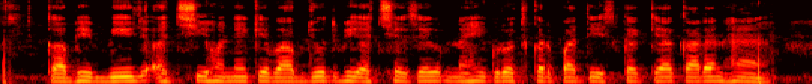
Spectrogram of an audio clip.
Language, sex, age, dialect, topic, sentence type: Magahi, male, 25-30, Western, agriculture, question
